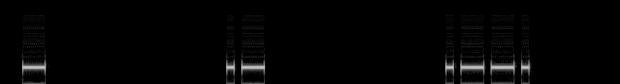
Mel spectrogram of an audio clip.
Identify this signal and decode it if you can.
Morse code, heard as a keyed tone, about 16 wpm, 800 Hz. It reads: T A P
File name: Mixed / Variable Sp / T AOEIs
